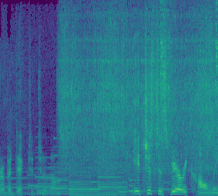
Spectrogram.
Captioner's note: machine cranking sound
